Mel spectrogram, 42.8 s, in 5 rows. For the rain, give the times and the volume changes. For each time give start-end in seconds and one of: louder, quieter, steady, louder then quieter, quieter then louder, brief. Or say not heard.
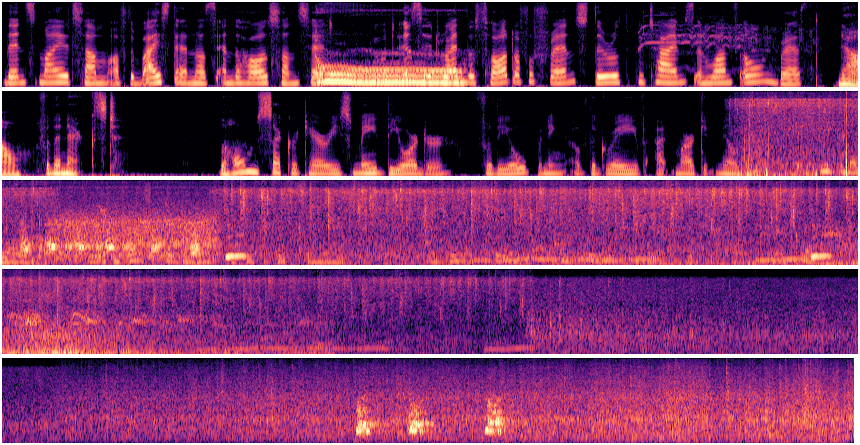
15.8-42.7 quieter then louder.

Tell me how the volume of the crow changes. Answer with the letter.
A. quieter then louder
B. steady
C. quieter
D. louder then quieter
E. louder
D.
